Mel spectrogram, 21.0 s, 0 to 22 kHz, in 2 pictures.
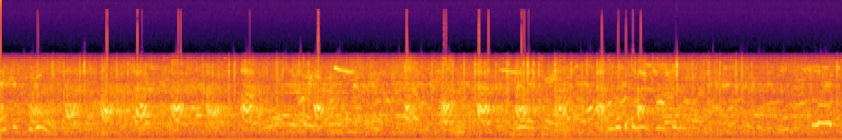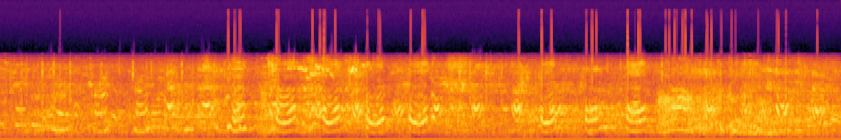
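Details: Sea lions hauled out at Pier 39 in San Francisco, a dense overlapping chorus of harsh, honking barks from many animals at once, with crowd voices mixed throughout.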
